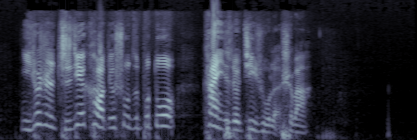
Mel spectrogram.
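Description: A man speaks loudly and with animation into a microphone.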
